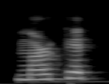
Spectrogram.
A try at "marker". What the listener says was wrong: Marker con R. De la R. Marker. Marker.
